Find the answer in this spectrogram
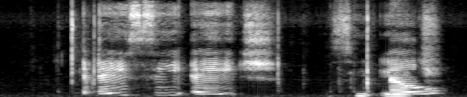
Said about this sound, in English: I hear you typing. I'm not typing. And whose keyboard's that? It's not a keyboard, it's my controller.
